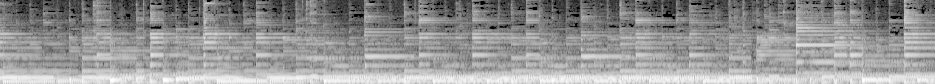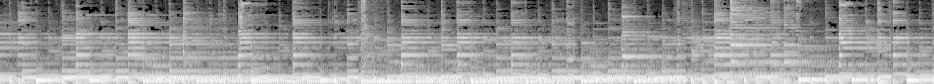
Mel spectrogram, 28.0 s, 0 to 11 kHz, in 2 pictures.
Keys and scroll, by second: 1.5 super+Tab, 2.1 super+Tab, 2.2 super+Tab, 2.4 super+Tab, 10.2 super+Right, 15.1 super+Left, 15.4 shift+super+Right, 15.6 super+c, 16.0 super+v, 16.3 super+v, 24.9 super+Right, 27.5 super+Tab, 27.7 super+Tab.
